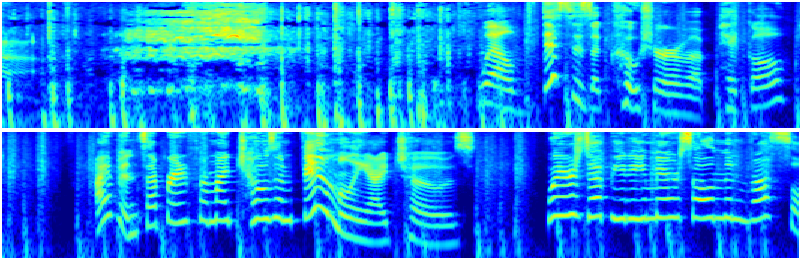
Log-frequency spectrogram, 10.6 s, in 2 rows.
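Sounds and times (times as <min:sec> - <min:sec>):
horse whinnying: 0:00.0 - 0:03.0
hooves clip-clopping: 0:00.0 - 0:10.6
speech: 0:03.2 - 0:05.4, 0:06.0 - 0:10.6.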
